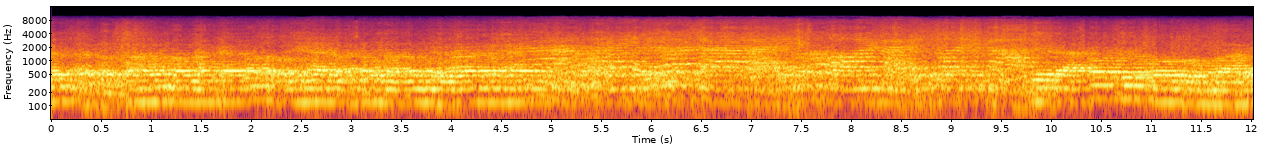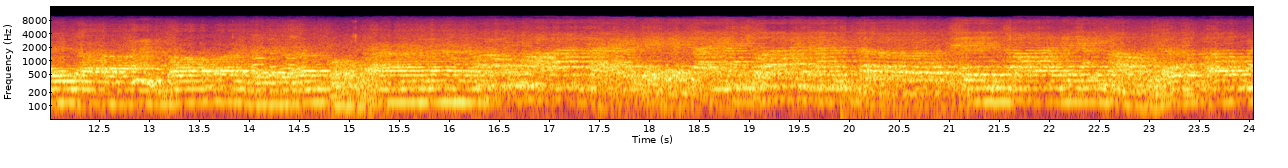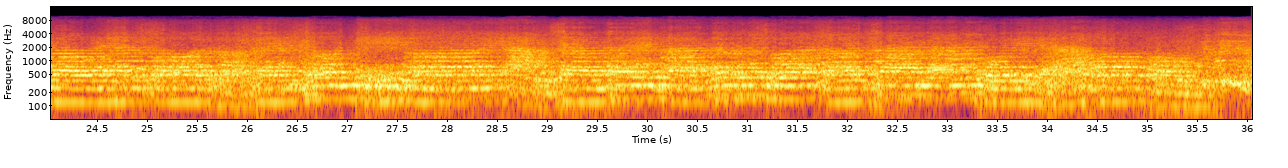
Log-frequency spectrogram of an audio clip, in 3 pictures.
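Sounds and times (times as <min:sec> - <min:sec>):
group chanting a hymn: 0:00.0 - 0:36.0.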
